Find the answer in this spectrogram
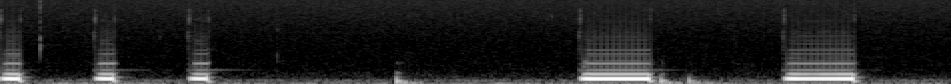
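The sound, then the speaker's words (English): A phone held up to a microphone previews the Morse code tone pattern called terse: three short beeps, a pause, then two long tones, clear with no talking. “So I'm going to hold the phone again to the mic. And here we go, here's terse.”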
